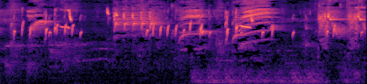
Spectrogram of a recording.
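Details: Goldfinch singing during a song-enhancement session: varied quick chirps, twittered phrases and buzzy trills in bursts, with a low droning hum underneath the second half.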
